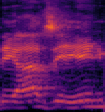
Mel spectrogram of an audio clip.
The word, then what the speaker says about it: DAZN: Eu me lembro do Dudu, DAZN, é DAZN, se escreve D-A-Z-N, mas é DAZN.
